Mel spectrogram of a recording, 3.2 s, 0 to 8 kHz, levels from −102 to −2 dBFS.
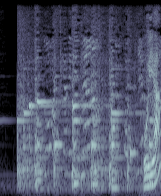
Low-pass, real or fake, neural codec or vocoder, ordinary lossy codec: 7.2 kHz; fake; vocoder, 44.1 kHz, 128 mel bands every 256 samples, BigVGAN v2; none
